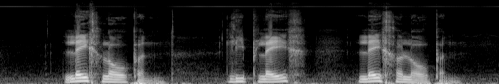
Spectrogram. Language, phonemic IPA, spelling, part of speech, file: Dutch, /ˈlexlopə(n)/, leeglopen, verb / noun, Nl-leeglopen.ogg
- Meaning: to lose its contents gradually, to empty out, to drain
